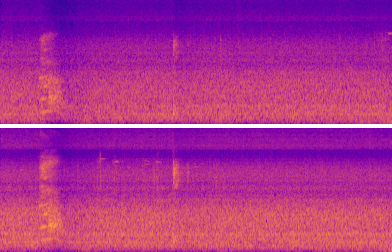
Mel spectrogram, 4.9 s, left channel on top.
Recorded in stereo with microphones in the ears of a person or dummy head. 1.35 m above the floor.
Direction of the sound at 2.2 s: 45° right (ahead or behind).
